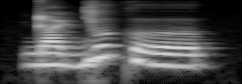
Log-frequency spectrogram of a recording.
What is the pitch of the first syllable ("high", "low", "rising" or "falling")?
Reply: low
